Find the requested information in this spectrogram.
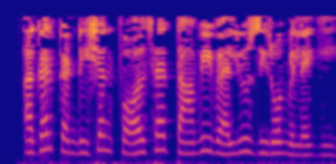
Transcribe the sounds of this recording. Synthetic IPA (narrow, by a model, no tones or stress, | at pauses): ɐɡəɾkə̃ɳɖiːʃənfɔːlsɦɛt̪ãʋiʋɛːljuːziːɾomɪleːɡiː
